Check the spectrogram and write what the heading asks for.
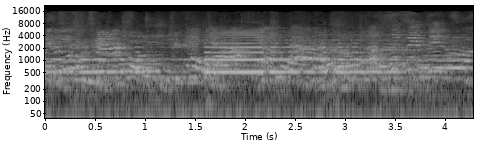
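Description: Many children chattering and calling out at once in a room, over background music with long held notes.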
